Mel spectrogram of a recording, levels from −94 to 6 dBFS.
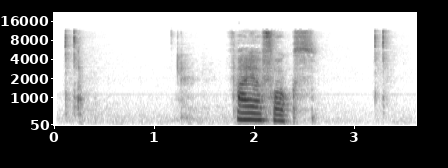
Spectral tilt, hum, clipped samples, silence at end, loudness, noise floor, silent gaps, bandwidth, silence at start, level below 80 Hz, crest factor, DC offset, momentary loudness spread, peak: -3.5 dB/octave; none; under 0.1%; 1.05 s; -23 LUFS; -74 dBFS; none; 12 kHz; 0.1 s; -78 dBFS; 20 dB; under 0.1%; 21 LU; -8 dBFS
